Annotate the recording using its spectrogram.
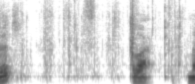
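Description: Clear plastic bag crinkling as it is handled and a card is slipped into it. A short bit of voice is heard at the very start and again about one and a half seconds in.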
